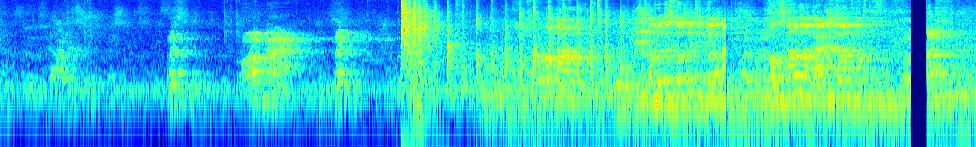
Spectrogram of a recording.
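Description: Men talk and call out loudly in an echoing hall.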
